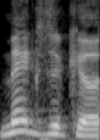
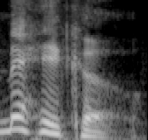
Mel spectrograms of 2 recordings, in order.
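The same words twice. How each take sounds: First: It is said with an anglicized English pronunciation. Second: It is said with the local Spanish-style pronunciation. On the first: The speaker calls it wrong. "You don't say" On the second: The speaker calls it right. "you say Mexico"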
